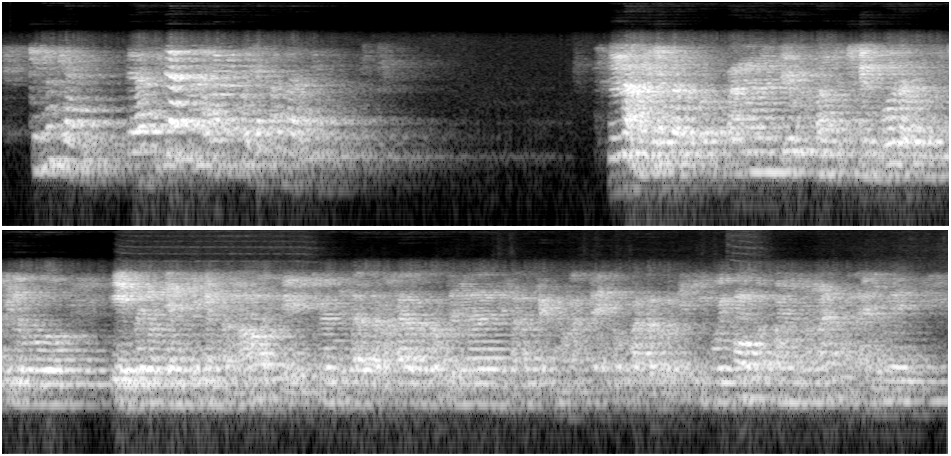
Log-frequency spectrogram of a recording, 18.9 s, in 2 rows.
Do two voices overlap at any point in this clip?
No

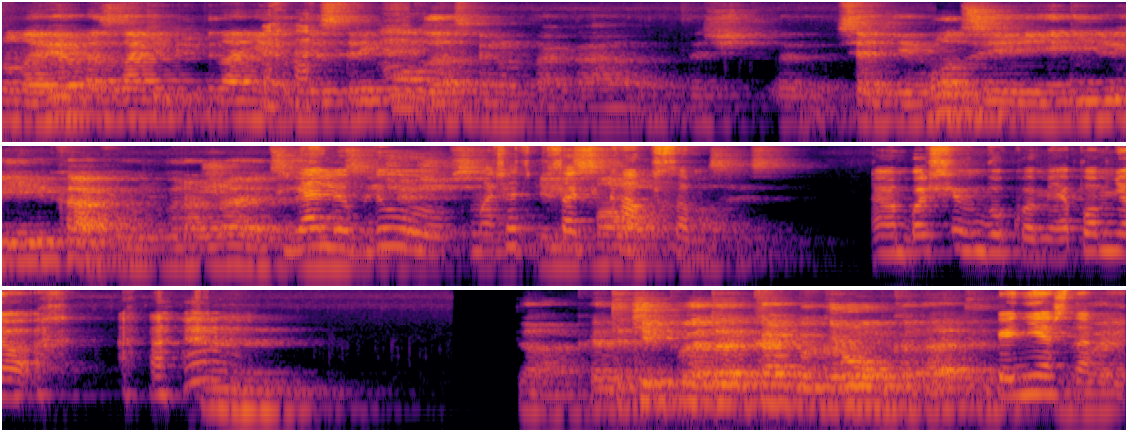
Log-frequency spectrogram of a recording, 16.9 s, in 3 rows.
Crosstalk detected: Yes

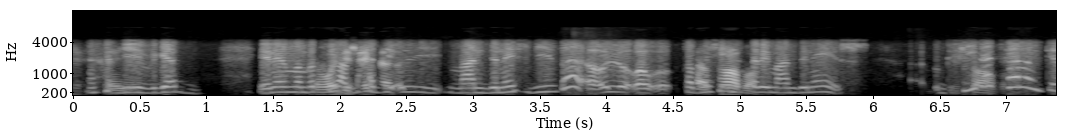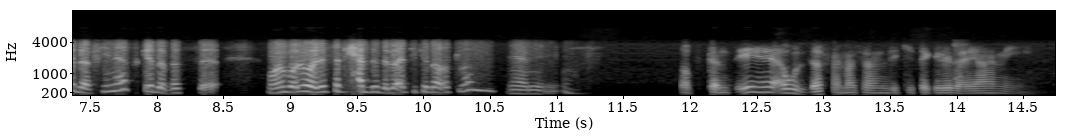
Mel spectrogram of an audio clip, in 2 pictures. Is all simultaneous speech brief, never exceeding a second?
Yes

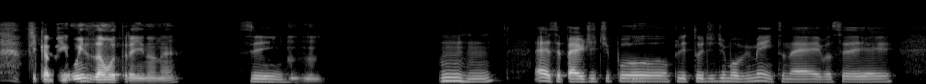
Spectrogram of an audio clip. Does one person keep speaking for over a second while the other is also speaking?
No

